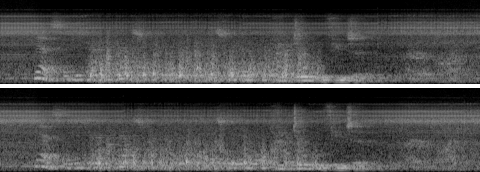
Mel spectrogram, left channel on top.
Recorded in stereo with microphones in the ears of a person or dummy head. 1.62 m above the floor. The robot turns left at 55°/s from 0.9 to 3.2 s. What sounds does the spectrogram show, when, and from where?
0.3 s a woman speaking: 70° left, 0.7 m; by 2.6 s 25° right, 0.7 m
2.7 s a man speaking: 10° right (ahead or behind), 1.8 m; by 4.6 s 35° right (ahead or behind), 1.8 m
